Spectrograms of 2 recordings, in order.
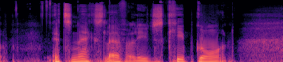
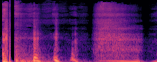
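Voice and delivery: laugh; 8 semitones higher than usual. Real, not acted.

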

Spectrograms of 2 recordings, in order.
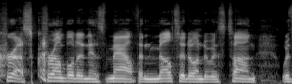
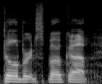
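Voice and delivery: ordinary talk, nothing marked

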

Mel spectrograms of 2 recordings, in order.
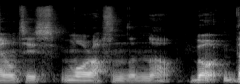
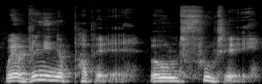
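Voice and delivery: mock RP French accent; 9 semitones higher than usual. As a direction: mimic the actor's English-sounding French accent. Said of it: "the most R P French accent I have ever heard".

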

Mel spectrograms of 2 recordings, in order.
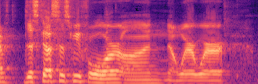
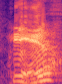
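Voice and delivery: "Hello." pitched up and louder with a rise; emphatic hello; 7 semitones higher, 6 dB louder than usual. Shown as a demonstration. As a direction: lean hard into "Hello." with a lifted ending. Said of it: "I'm adding the emphasis".

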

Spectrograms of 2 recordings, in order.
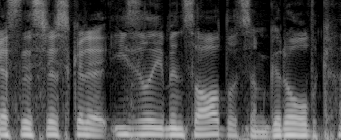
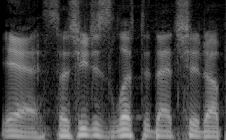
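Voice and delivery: ordinary talk

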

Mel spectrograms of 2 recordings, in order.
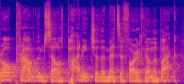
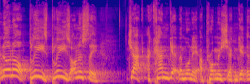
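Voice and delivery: pleading; 8 semitones higher than usual. Retold or imitated. Begging Jack.

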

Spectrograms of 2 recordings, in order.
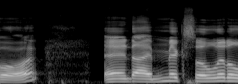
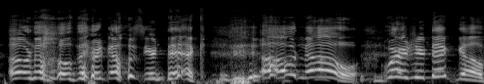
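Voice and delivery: high mock panic; 13 semitones higher than usual. Reacting to escaping dick.

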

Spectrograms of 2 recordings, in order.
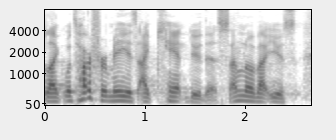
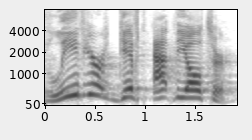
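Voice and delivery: higher, louder, slow proclamation; preaching Jesus; 10 semitones higher, 10 dB louder than usual. Retold or imitated. Jesus commanding his listeners, slow and loud. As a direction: boom it out like a command from the mount. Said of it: "Jesus says".

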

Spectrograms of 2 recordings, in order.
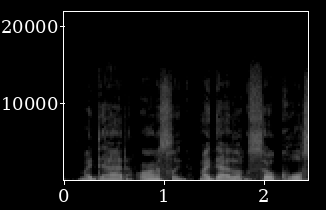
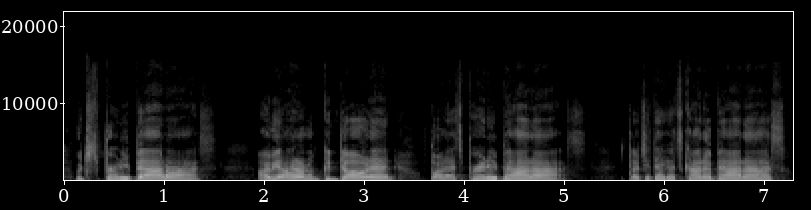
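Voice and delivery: high-pitched yelling over bar noise; loud, high, strained bar yell; screaming in her ear; 5 dB louder than usual. Acted. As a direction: shout excitedly right into someone's ear. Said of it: "scream at her in her ear".

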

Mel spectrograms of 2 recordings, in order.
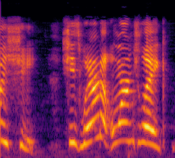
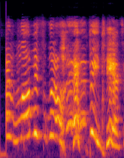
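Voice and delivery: usual speaking voice

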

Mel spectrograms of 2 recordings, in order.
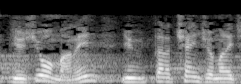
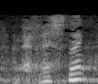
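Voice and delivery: fading hush; 4 semitones higher, 9 dB quieter, faster than usual. A narrator's reading. Soldiers spellbound listening to Jesus, hushed and fading. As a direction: let it fade to a hush.

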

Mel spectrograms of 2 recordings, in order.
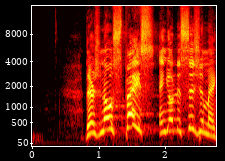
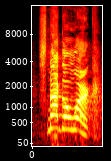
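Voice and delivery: louder, higher frustrated outburst; retold frustration; 5 semitones higher, 10 dB louder than usual. Pastor reliving his frustrated outburst, loud. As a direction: blurt it out in frustration. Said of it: "I'm just upset".

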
